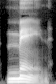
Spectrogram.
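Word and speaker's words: मैं: Now, for the pronunciation, it sounds a lot like May, but you add this soft, kind of nasal N sound at the end. Main.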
